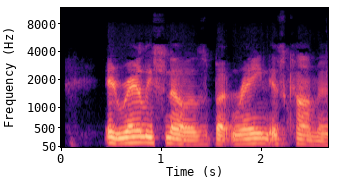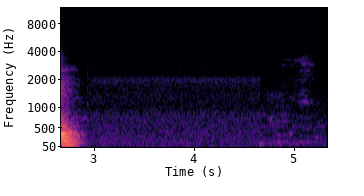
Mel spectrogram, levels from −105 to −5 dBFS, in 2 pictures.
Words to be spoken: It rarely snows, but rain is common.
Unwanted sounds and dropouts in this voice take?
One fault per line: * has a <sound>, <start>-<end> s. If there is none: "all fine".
all fine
